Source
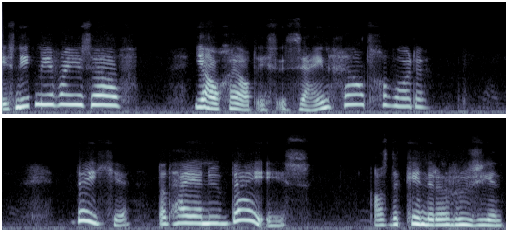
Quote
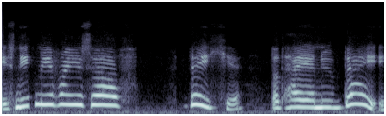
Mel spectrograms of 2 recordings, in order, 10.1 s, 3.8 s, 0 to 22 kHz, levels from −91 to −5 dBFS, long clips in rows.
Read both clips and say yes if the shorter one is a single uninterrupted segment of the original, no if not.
no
